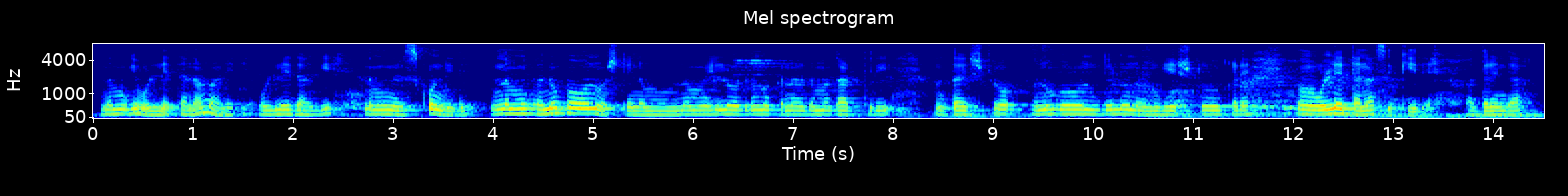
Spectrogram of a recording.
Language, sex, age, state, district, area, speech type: Kannada, female, 45-60, Karnataka, Hassan, urban, spontaneous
